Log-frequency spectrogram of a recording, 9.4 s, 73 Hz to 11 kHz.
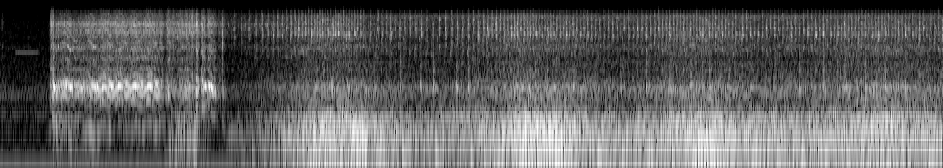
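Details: Toyota 7M-GTE rebuilt engine bought without machine shop receipts: starter cranks, engine catches, then idles with a dull rhythmic knock under the exhaust; owner suspects rod knock, not confirmed.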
